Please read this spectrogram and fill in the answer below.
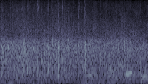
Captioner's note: applause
